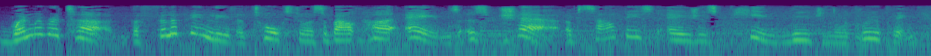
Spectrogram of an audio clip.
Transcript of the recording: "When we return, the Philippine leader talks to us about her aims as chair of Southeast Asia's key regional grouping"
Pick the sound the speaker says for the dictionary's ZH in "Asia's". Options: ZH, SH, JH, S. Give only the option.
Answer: ZH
